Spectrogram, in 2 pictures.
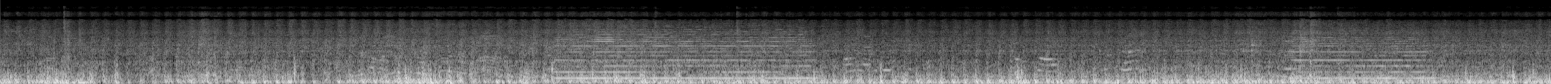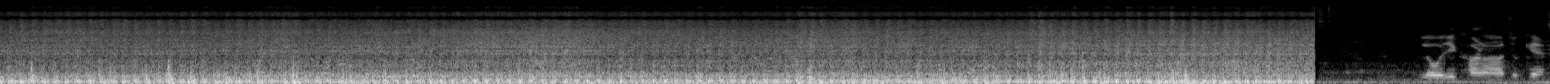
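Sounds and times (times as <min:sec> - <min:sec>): train wheels rumbling on rails: 0:00.0 - 0:28.7
train horn blast: 0:05.4 - 0:08.9, 0:12.6 - 0:14.7.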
